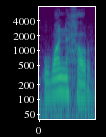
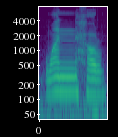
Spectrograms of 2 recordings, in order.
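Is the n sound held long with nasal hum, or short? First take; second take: short; long. First: The n is short without a nasal hum. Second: The n is held with a long nasal hum. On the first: The speaker calls it right. "you say one har" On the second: The speaker calls it wrong. "you don't say"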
